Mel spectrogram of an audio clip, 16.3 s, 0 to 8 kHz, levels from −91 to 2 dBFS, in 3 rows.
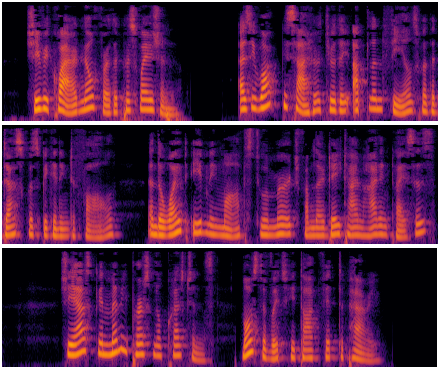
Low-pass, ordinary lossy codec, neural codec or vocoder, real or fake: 7.2 kHz; MP3, 32 kbps; autoencoder, 48 kHz, 32 numbers a frame, DAC-VAE, trained on Japanese speech; fake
